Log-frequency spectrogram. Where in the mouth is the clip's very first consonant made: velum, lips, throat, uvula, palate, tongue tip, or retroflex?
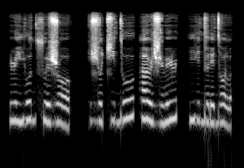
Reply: retroflex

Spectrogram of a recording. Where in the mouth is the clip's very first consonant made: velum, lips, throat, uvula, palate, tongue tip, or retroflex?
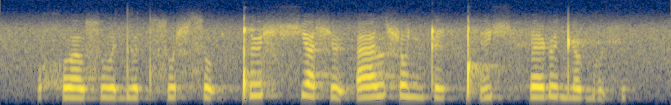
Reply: uvula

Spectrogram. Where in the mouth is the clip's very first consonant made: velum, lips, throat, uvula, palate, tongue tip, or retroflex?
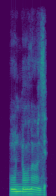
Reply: palate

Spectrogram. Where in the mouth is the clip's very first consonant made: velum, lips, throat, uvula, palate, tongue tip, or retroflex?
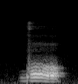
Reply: velum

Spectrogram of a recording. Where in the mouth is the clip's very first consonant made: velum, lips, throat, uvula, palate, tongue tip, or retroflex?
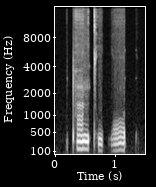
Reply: lips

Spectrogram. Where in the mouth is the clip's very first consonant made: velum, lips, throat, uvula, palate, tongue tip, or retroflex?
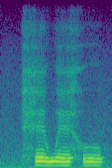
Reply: throat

